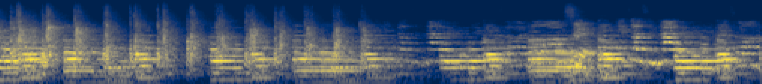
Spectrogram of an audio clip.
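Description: Show choir singing in harmony, with the singers clapping in time, about three to four claps a second. The claps stop about halfway through and the singing carries on.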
